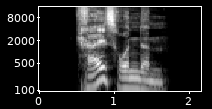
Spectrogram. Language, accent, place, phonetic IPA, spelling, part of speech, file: German, Germany, Berlin, [ˈkʁaɪ̯sˌʁʊndəm], kreisrundem, adjective, De-kreisrundem.ogg
- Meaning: strong dative masculine/neuter singular of kreisrund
